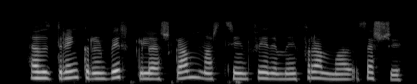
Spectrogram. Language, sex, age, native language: Icelandic, female, 11, Icelandic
